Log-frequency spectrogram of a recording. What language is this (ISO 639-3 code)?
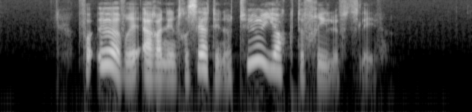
nor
